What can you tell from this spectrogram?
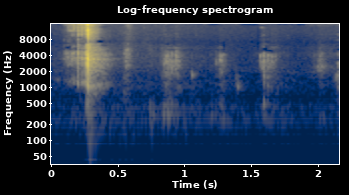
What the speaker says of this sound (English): Kind of like a normal, crispy, crunchy, yummy carrot.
